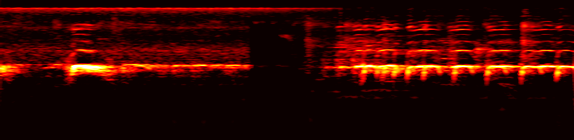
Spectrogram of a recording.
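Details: Local zebra dove lure song: a drawn-out even coo followed after a short gap by a rippling series of quick pulsed coos.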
